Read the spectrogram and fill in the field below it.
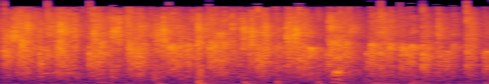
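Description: Steady applause from an audience for a band on stage, dense overlapping claps sustained at an even, fairly loud level throughout, with a few faint voices mixed in underneath.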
